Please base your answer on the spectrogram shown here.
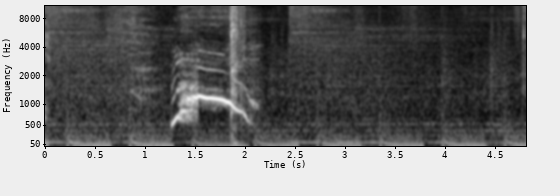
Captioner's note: yells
